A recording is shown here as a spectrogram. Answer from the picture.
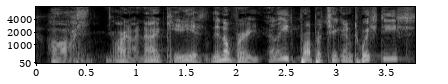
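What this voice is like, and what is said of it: Slightly nasal imitation of another person. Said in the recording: “That's a good impression. ... he's got a very mild sort of. But he's a bit nasal.”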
